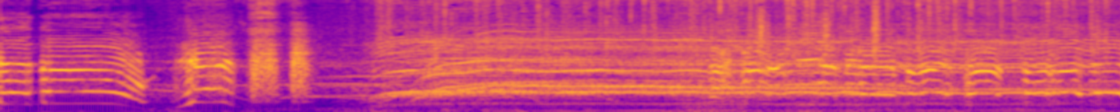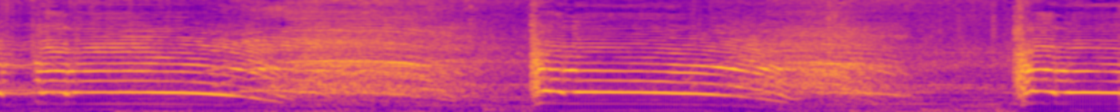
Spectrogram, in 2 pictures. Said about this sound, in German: Hunderte Fans sind gekommen, um die deutschen Olympiateilnehmer zu feiern. Alles jubelt.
